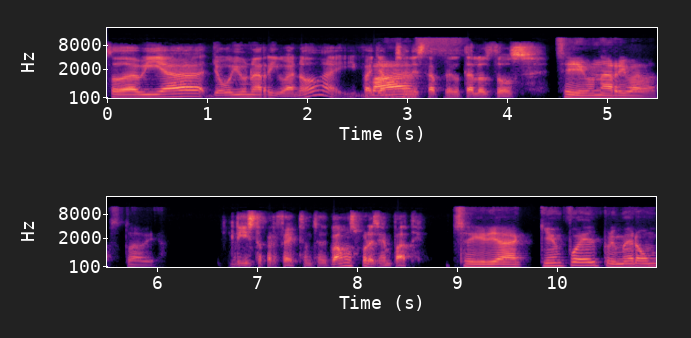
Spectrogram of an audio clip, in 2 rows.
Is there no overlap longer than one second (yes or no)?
no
